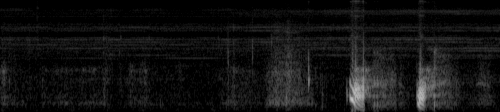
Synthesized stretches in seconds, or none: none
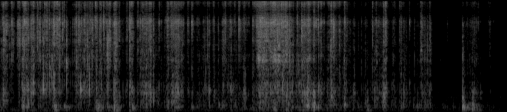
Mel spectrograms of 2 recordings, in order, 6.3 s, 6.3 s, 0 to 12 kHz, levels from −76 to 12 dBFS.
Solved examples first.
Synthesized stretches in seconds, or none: 2.2-3.2 (codec, HILCodec); 3.8-4.3

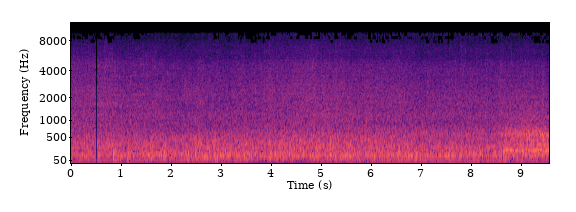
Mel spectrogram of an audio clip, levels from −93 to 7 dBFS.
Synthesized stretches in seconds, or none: 1.5-2.8 (codec, HILCodec)

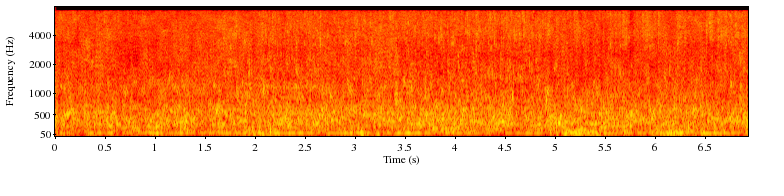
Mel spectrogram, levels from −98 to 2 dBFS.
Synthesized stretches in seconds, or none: 0.0-2.1 (codec, HILCodec); 2.6-3.4; 4.9-6.9

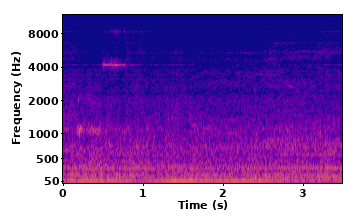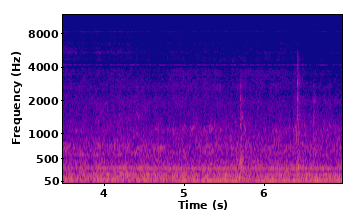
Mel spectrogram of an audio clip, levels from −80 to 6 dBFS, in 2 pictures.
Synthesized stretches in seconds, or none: 0.0-1.6 (codec, HILCodec); 3.2-7.0

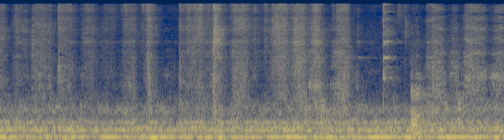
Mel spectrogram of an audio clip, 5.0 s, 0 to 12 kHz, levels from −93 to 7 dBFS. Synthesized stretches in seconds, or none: 0.7-3.5 (codec, HILCodec)

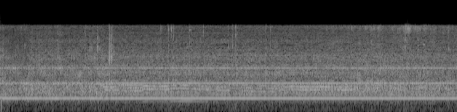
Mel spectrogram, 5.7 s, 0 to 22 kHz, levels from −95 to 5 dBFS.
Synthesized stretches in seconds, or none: 0.0-1.3 (codec, HILCodec)

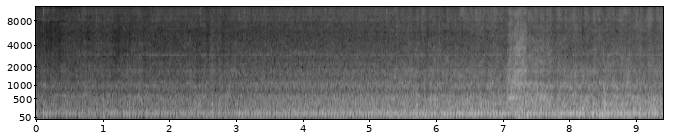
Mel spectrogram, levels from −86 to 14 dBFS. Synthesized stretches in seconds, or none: 0.0-1.7 (codec, HILCodec); 2.2-3.0; 5.3-9.4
